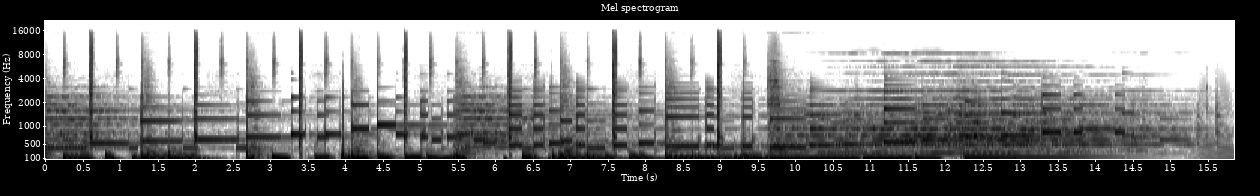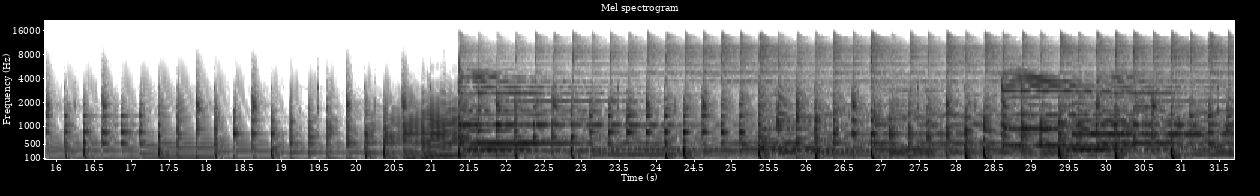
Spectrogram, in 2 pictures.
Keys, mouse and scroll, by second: 1.1 ctrl+r, 2.6 click, 3.1 click, 3.9 g, 10.3 click, 11.0-13.8 middle drag, 15.1 ctrl+z, 16.2-19.8 middle drag, 20.4 click, 21.5 click, 22.3 g, 25.8-27.5 middle drag, 27.7 click, 28.9-30.5 middle drag, 30.5 `, 30.8 `.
